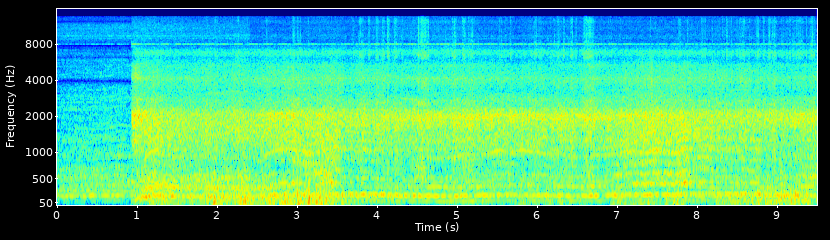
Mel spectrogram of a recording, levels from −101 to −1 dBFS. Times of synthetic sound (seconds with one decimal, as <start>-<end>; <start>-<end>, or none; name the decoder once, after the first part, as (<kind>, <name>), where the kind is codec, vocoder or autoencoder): none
